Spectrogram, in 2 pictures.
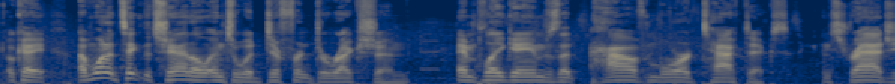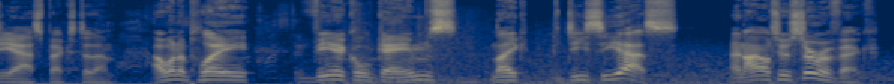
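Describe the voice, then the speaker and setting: Young man, from Finland, bright forceful voice, exasperated sarcastic rant, casual vlog talk. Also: medium pitch, lively intonation, normal speed, faint music behind. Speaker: gaming YouTuber.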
